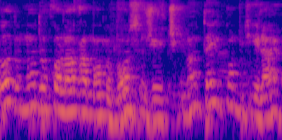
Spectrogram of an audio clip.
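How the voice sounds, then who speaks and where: A man with lively intonation. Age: 80s+. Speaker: carnival samba school veteran. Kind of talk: panel discussion speech. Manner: halting, with repetitions.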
